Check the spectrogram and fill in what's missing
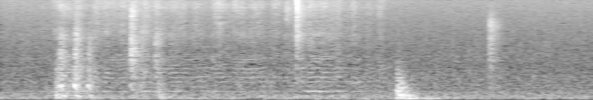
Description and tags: Accidental fly
A fly or a bee passes by a mic setup to record something else...
bee, buzzing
